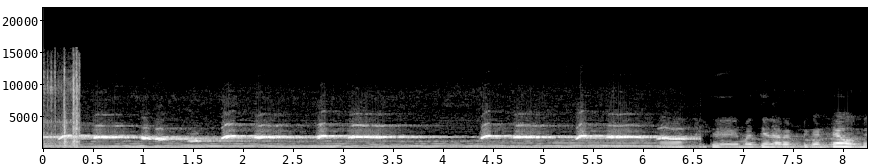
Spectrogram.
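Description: Channel intro jingle: a high whistled melody of short, repeated notes over held chords, stopping about six and a half seconds in, after which a woman's voice starts.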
